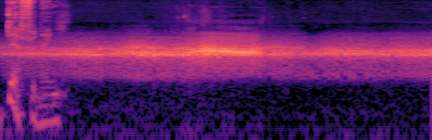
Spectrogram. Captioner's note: croaking, chirping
